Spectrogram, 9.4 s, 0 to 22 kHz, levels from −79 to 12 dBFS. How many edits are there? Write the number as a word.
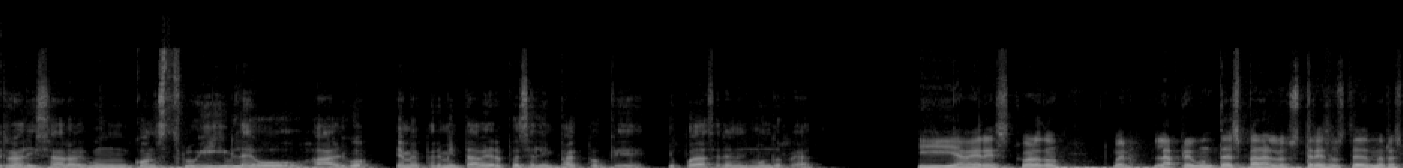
one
